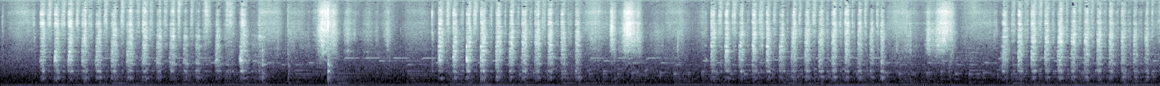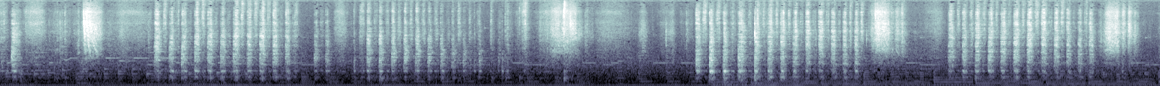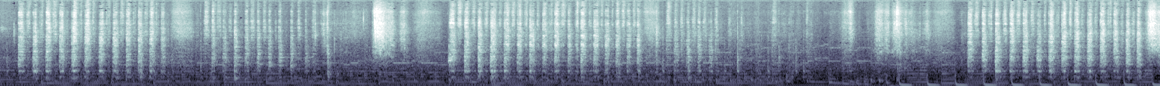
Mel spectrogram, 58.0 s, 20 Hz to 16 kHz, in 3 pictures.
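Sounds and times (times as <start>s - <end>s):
quiet background music: 0.0s - 58.0s
scratch cards being scratched: 0.5s - 4.6s, 7.3s - 10.7s, 11.8s - 16.0s, 16.6s - 20.0s, 21.9s - 27.9s, 30.9s - 34.4s, 35.1s - 38.2s, 39.0s - 44.2s, 46.1s - 51.7s, 52.7s - 54.1s, 54.7s - 58.0s.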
